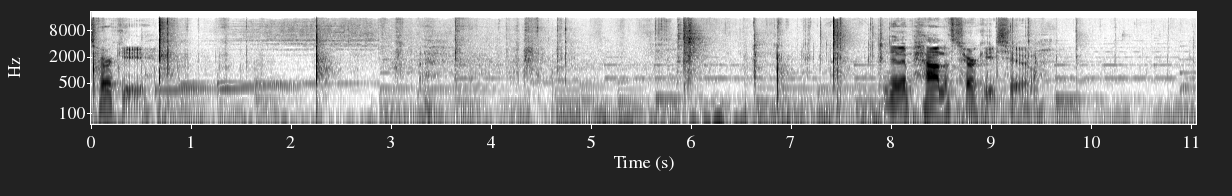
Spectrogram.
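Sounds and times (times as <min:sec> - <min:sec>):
background music with low notes: 0:00.0 - 0:11.0.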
